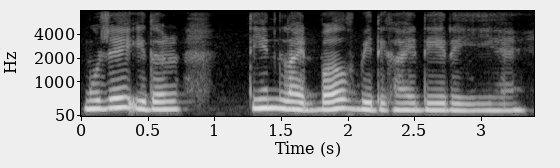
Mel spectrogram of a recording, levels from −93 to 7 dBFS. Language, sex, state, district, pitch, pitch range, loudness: Hindi, female, Arunachal Pradesh, Lower Dibang Valley, 215 Hz, 195-235 Hz, -14 LUFS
